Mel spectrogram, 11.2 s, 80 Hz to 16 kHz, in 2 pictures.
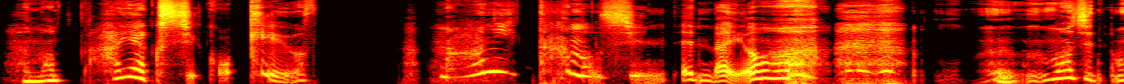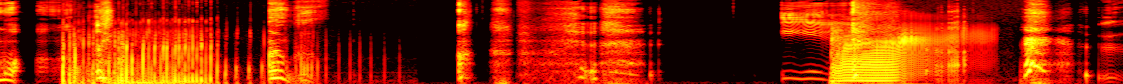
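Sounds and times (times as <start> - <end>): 
speech: 0.1 - 7.4
fart: 5.9 - 7.7, 9.8 - 10.6.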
